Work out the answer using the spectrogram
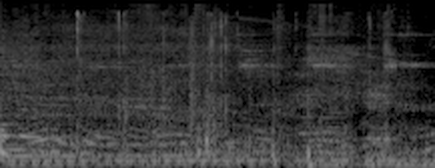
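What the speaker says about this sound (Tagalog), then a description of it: "May kabayo sa taas." Horse hooves clip-clop on pavement during an outing in Cebu, a steady trotting patter heard among busy street noise, with people chatting over it.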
